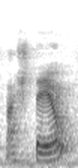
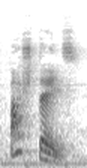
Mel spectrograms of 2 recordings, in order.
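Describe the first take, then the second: First: "Pastel" with its final L said like "u", rising; singular form. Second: "pastéis" ending clearly in "éis", falling; plural form. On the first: Teacher contrasts singular "Pastel" for children. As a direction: set "Pastel" against its plural. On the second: Teacher contrasts plural "pastéis" for children. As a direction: answer with "pastéis". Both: Shown as a demonstration. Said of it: "singular versus plural contrast".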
